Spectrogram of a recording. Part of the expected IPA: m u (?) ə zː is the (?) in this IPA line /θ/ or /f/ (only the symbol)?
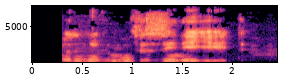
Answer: θ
